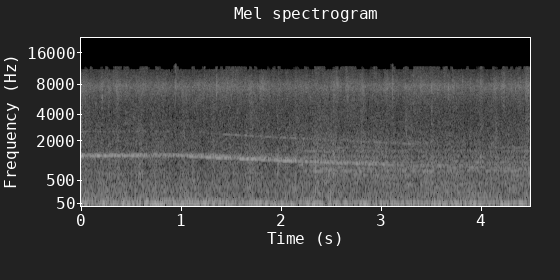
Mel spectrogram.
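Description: A distant emergency-vehicle siren: one faint long tone that holds, then slowly falls in pitch from about a second in, over a steady background hiss.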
